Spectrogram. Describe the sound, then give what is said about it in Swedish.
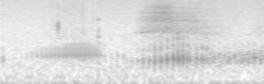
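A common frog calls with a low, purring croak, a soft rapid series of grunting pulses that swells in the middle, heard over a faint background hum. “Ja, för det första så måste vi säga att det är vanlig groda som sjunger här, och det är ju ett fantastiskt ljud i våren som man kan lyssna till enkom eller när man är ute och lyssnar på kvällssjungande fåglar.”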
